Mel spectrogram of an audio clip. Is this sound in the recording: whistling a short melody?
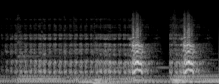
no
